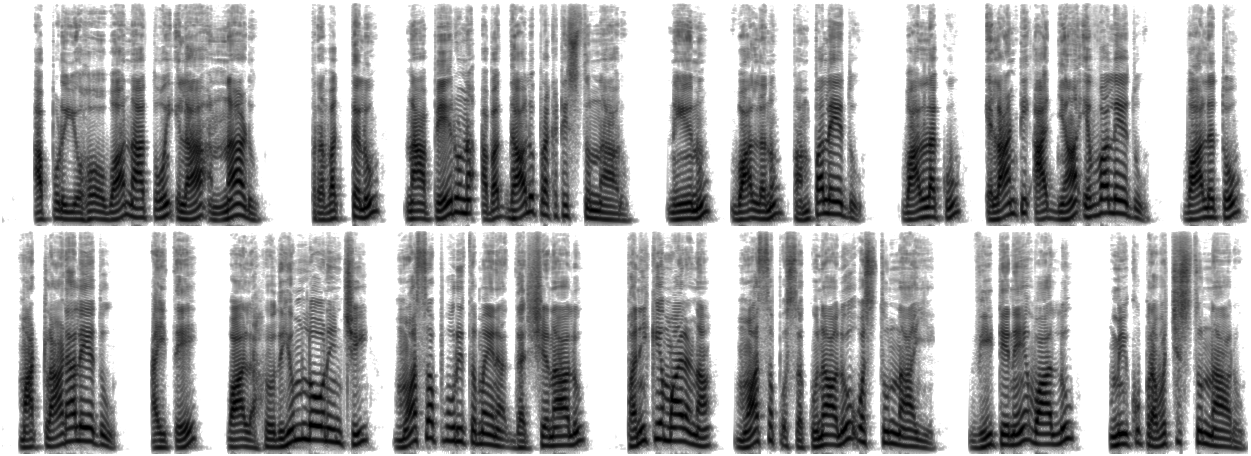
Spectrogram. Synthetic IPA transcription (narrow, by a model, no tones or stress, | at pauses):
ɐpːuɽujeɦɔːʋaːnaːt̪o̞ːʔilaːɐnːaːɽu | pɾɐʋɐk̚t̪ɐlu | naːpe̞ːɾunɐʔɐbɐd̪ʱːaːlupɾɐkɐʈist̪unːaːɾu | ne̞ːnu | ʋaːɭːɐnupɐmpɐle̞ːd̪u | ʋaːɭːɐku | ɛlaːɳʈiʔaːd̪ɲaːʔiʋːɐle̞ːd̪u | ʋaːɭːɐt̪o̞ː | maːʈlaːɽɐle̞ːd̪u | ɐjit̪e̞ː | ʋaːɭːɐɦɾud̪ɐjɐmlo̞ːnuɲt͡ʃi | mɔːsɐpuːɾit̪ɐmɐjnɐd̪ɐɾʃɐnaːlu | pɐnikimaːlɐnɐ | mɔːsɐpusɐkunaːluʋɐst̪unːaːji | ʋiːʈene̞ːʋaːɭːu | miːkupɾɐʋɐt͡ʃist̪unːaːɾu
